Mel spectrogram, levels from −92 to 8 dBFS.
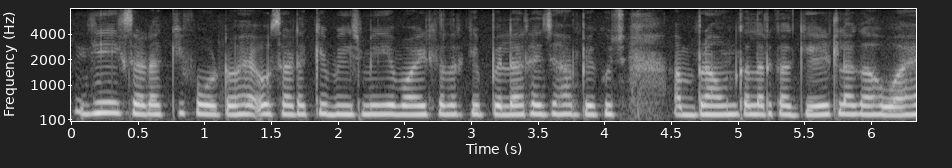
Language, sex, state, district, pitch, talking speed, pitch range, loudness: Hindi, female, Uttar Pradesh, Lalitpur, 235 Hz, 255 wpm, 235-245 Hz, -15 LUFS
